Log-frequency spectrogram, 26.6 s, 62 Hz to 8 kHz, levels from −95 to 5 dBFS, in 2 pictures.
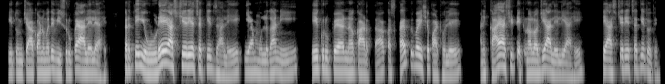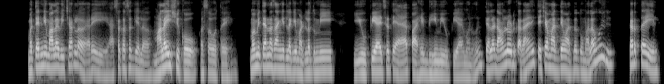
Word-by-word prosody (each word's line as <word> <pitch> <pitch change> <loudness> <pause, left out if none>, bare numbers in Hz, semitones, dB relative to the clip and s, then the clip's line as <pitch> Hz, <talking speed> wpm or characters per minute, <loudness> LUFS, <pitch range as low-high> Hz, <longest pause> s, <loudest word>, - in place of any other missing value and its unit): की 125 - -5
तुमच्या 120 -1 0
अकाउंटमध्ये 130 +2 -1
₹20 120 -2 -5
रुपये 130 +3 +1
आलेले 125 0 +4
आहेत. 95 -3 -5 0.4
तर 150 - +3
ते 180 - +5
एवढे 130 - +7
आश्चर्यचकित 170 -4 +4
झाले 110 +1 -5
की, 130 +1 -10
"या 130 0 -1
मुलगाने 125 +1 -4 0.4
1 145 +1 0
रुपया 135 -1 +3
न 130 -1 -1
काढता 120 +1 -1
कसं 120 - -7
काय - - +4 0.2
पैसे 165 -3 +2
पाठवले? 110 -1 -2 0.5
आणि 115 +1 -6
काय 170 - +5
अशी 165 0 +1
टेक्नॉलॉजी 125 +3 0
आलेली 110 -5 +2
आहे?" 100 0 -7 0.5
ते 145 - +3
आश्चर्यचकित 150 +3 -2
होते. 100 -3 -9 0.7
मग 140 - +1
त्यांनी 170 +2 +3
मला 165 0 +3
विचारलं, 175 +4 -2 0.2
"अरे, 140 - -4
हे 110 -5 -9
असं 130 +8 -7
कसं 150 0 -6
केलं? 115 -6 -6
मलाही 155 +11 +5
शिकव, 120 -11 0
कसं 120 +1 -8
होतं 115 -3 -6
हे. 100 0 -9 0.4
मग 155 - +2
मी 175 - +2
त्यांना 165 0 +3
सांगितलं 150 -2 +1
की 135 - +1
म्हटलं, 125 0 -2
"तुम्ही 135 +1 -4 0.5
यूपीआयचं 130 +3 +2
ते 140 - -2
ॲप 125 +2 -2
आहे 125 +1 -2
भीम 115 0 -4
यूपीआय 100 -2 -6
म्हणून, 100 - -10
त्याला 145 +1 +1
डाउनलोड 195 +8 +2
करा - - -1
आणि 180 +7 -1
त्याच्या 160 +3 +2
माध्यमातून 145 -3 -1
तुम्हाला 125 -3 -2
होईल, 235 -2 -2 0.4
करता 200 +2 +2
येईल" 140 -8 0
130 Hz, 160 wpm, -23 LUFS, 120-155 Hz, 0.7 s, एवढे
